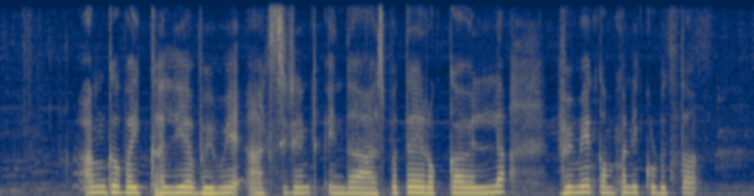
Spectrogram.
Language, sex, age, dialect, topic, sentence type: Kannada, female, 18-24, Central, banking, statement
